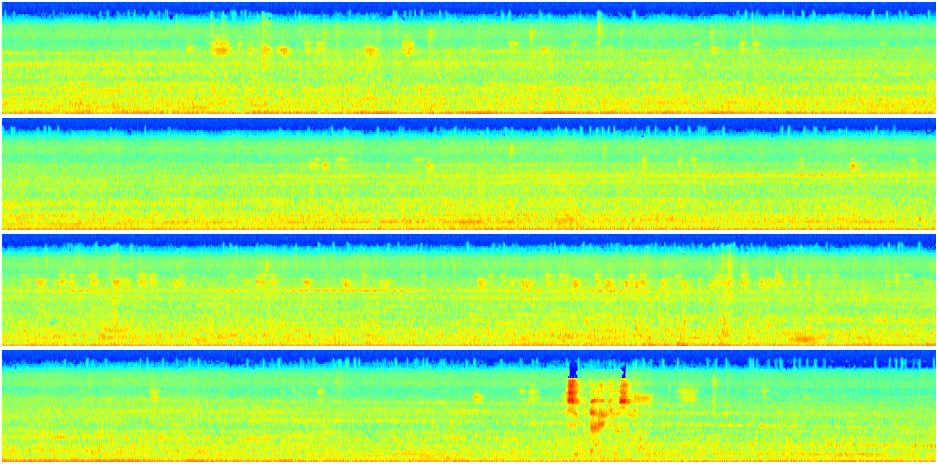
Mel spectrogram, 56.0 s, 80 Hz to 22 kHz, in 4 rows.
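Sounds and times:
locomotive rumble: 0.0s - 56.0s
steady hum: 50.2s - 52.4s.

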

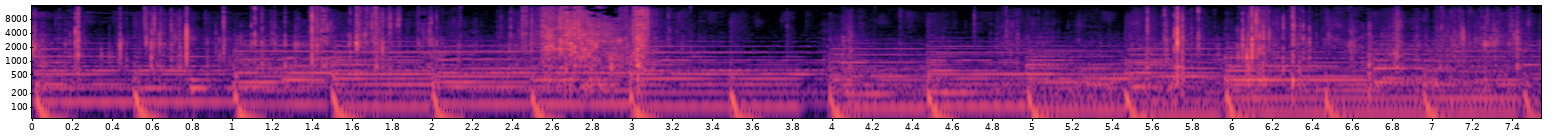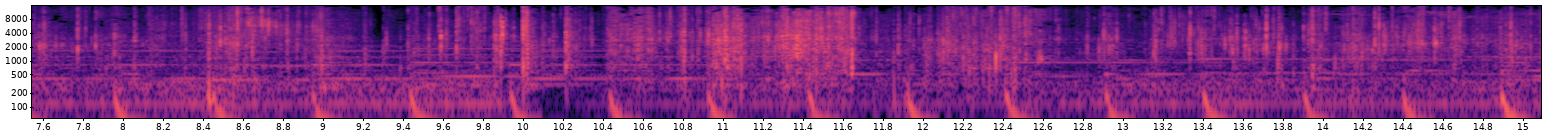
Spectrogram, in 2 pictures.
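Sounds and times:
background music with steady beat: 0.0s - 15.0s
wrapping paper crinkling and tearing: 5.6s - 15.0s.

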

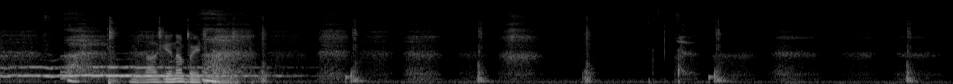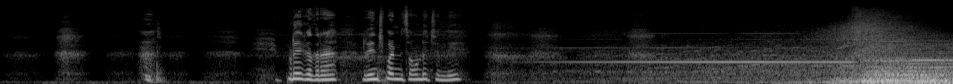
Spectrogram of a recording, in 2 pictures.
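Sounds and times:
man breathing heavily: 2.1s - 5.5s, 6.8s - 12.4s.

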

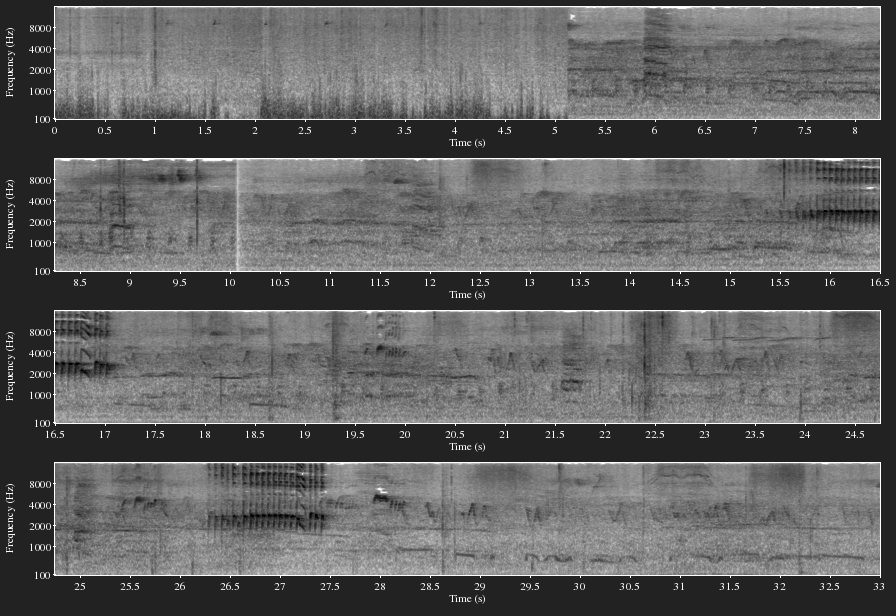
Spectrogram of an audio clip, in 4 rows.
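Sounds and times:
birds chirping: 5.2s - 33.0s
loud high bird call: 10.5s - 20.9s, 24.4s - 30.3s.

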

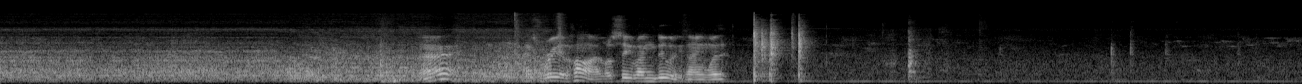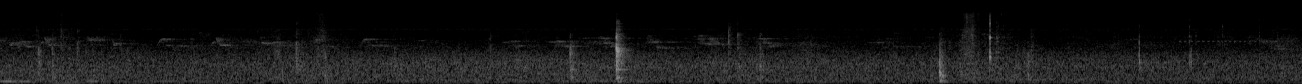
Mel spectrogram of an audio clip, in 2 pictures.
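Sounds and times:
low hum: 0.0s - 7.5s
outdoor background noise: 0.0s - 26.0s.

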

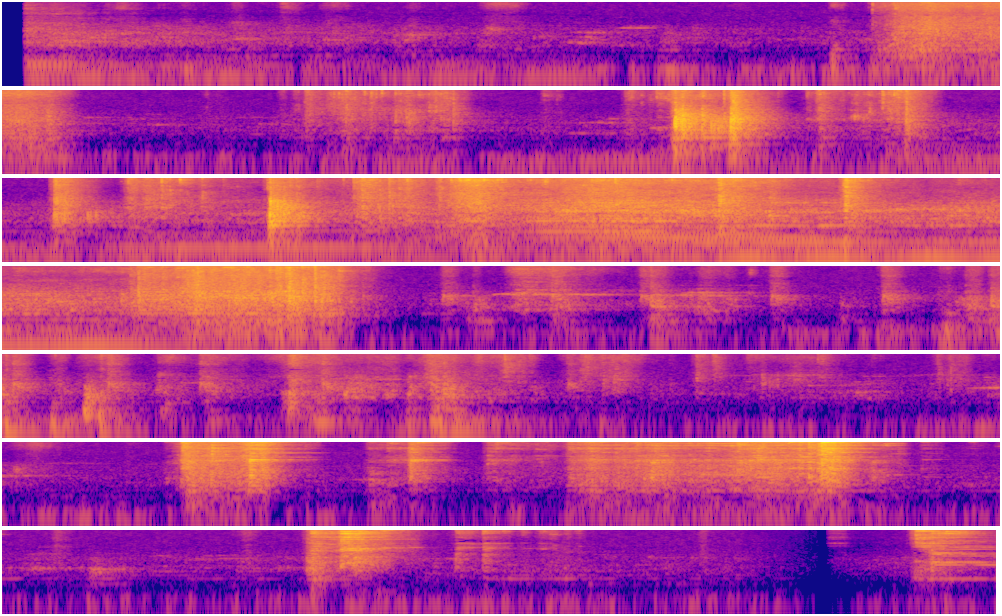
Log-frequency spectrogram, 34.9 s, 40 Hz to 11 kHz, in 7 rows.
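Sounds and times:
small metal parts clattering: 6.4s - 7.4s, 8.1s - 13.7s, 25.8s - 29.6s
metal cans clinking and scraping: 6.5s - 7.4s, 8.3s - 14.5s, 15.6s - 16.8s.

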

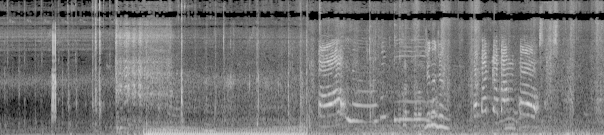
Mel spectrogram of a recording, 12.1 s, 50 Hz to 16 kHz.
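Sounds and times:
car engine starting and idling: 0.0s - 7.2s.

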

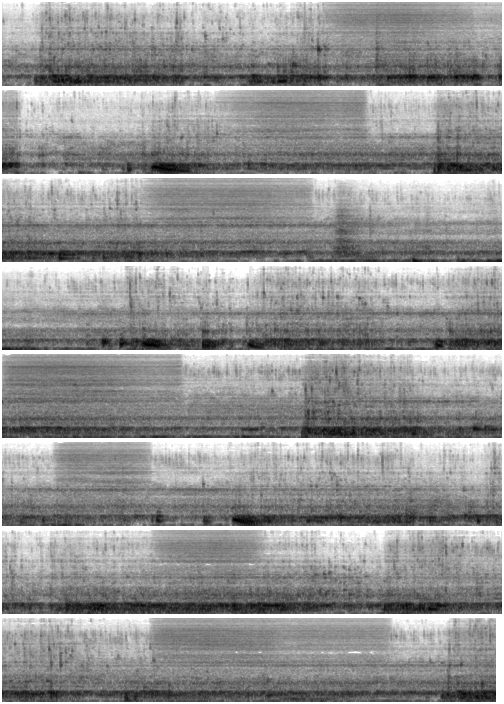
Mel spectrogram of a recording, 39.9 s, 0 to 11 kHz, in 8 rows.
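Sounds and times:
exhaled air bubbling: 0.0s - 39.9s
hissing regulator inhalations: 3.2s - 5.2s, 7.2s - 8.8s, 11.4s - 13.8s, 20.0s - 21.9s, 25.5s - 26.7s, 31.5s - 32.7s, 36.4s - 39.1s.

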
